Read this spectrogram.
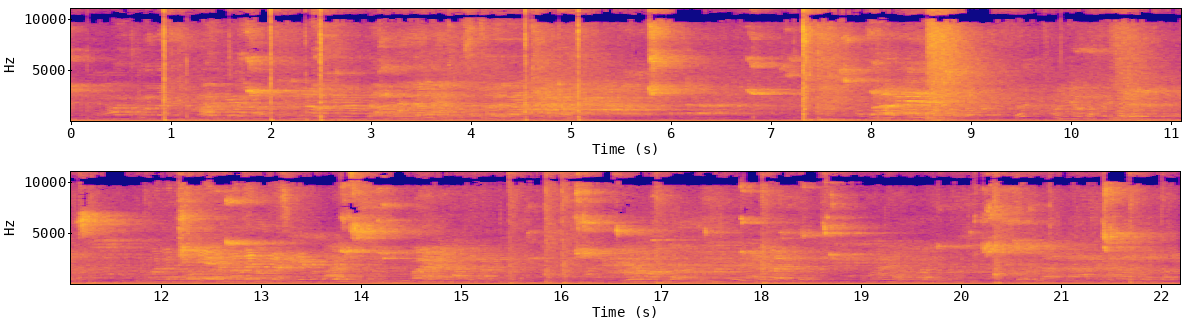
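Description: A volleyball thumps off hands and arms, echoing in a large hall.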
